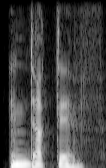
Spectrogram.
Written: inductive

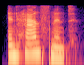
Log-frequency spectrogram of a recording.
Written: enhancement

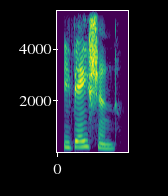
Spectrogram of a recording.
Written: evasion

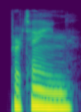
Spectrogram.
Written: pertain

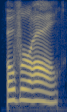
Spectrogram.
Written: overall

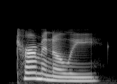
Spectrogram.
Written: terminally

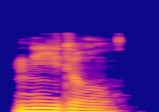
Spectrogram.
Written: needle

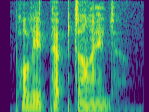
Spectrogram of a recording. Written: polypeptide

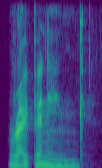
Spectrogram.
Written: ripening

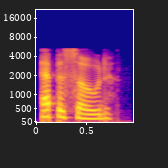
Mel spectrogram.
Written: episode

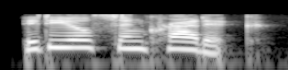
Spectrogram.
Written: idiosyncratic

